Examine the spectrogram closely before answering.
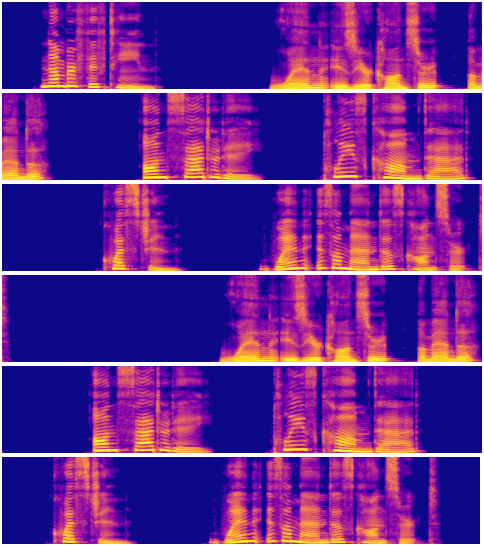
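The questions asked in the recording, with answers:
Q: When is Amanda's concert?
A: On Saturday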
